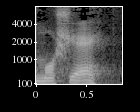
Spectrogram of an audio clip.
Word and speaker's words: Moshe: So, Moses, the name Moses, actually it's pronounced Moshe, but we'll stick with Moses.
